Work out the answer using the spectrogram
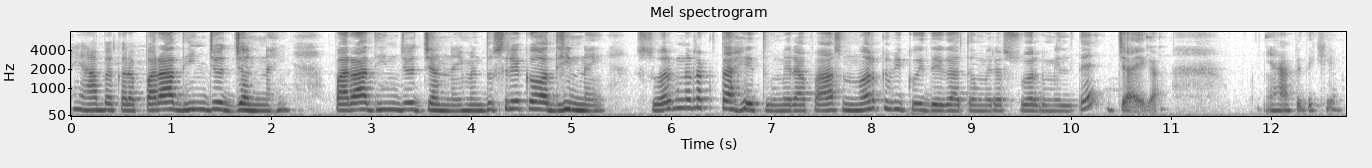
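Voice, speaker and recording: Woman teacher, fairly high voice, patient explainer who quizzes and answers herself. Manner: explanatory, asks and answers own questions; slow, measured recitation of verse examples. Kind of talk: Hindi grammar lesson.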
